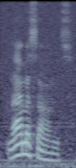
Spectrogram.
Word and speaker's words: limaçon: Cosine, x-axis symmetry, limaçon, don't pronounce the S in French, that's not always true,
